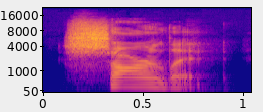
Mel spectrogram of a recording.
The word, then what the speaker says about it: Charlotte: Charlotte. The vowel in the second syllable is reduced to schwa with a stopped T at the end because the final E is silent.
